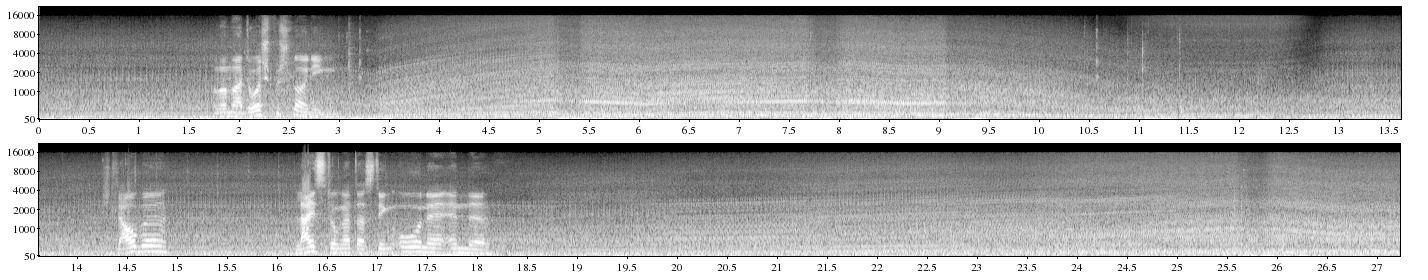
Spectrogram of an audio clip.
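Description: A car engine drones, rising and falling in pitch as the car speeds up and slows down.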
